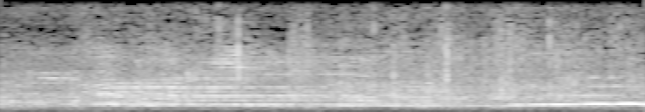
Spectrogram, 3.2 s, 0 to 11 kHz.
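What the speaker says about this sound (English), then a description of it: "And what about this crowd reaction" Arena crowd noise from the WWE 2K18 wrestling video game, a steady roar of cheering and clapping that swells toward the end, with a commentator's voice running over it.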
